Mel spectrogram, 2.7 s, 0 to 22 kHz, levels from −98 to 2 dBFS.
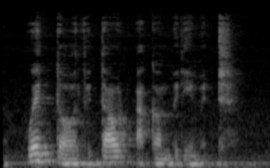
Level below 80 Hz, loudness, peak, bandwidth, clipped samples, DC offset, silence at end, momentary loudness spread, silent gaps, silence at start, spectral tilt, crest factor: -68 dBFS; -42 LUFS; -22 dBFS; 16 kHz; under 0.1%; under 0.1%; 0.15 s; 9 LU; none; 0.05 s; -5.5 dB/octave; 20 dB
